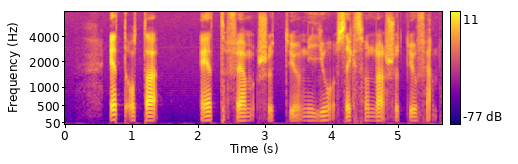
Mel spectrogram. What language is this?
Swedish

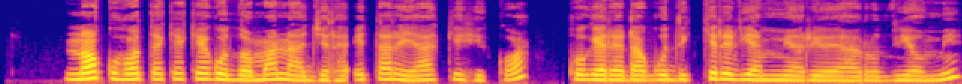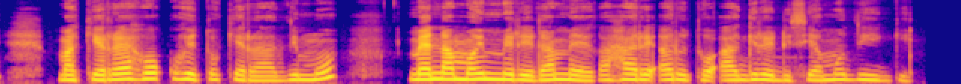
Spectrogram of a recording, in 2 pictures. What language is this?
Kikuyu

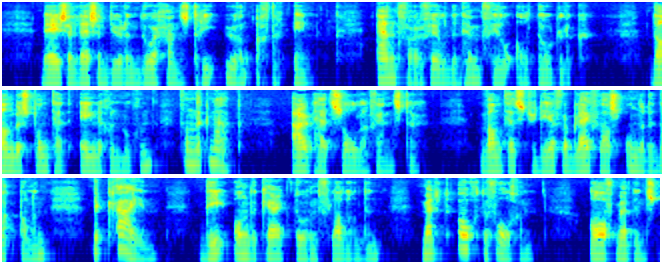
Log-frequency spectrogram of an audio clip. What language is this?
Dutch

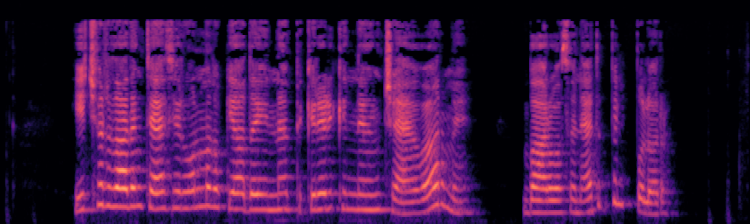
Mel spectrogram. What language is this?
Turkmen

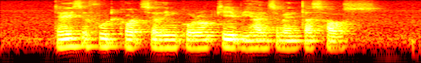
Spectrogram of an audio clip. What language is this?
English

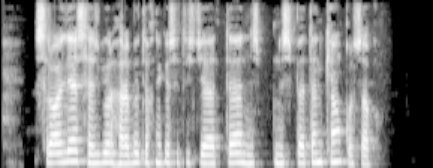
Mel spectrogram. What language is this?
Uyghur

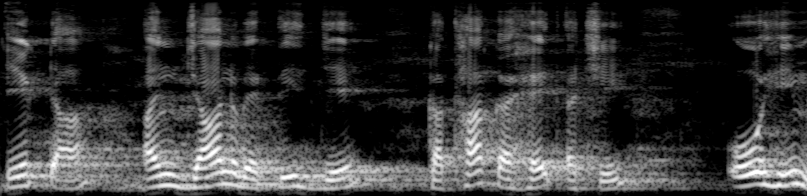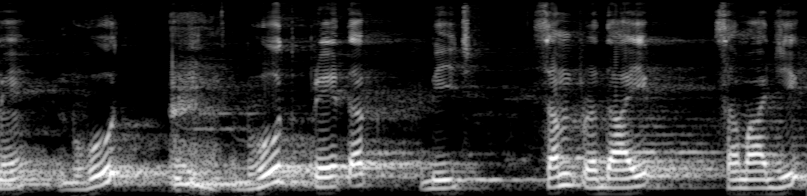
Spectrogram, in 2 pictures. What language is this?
Maithili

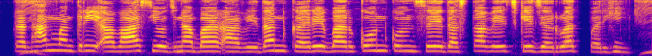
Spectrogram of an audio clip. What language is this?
Chhattisgarhi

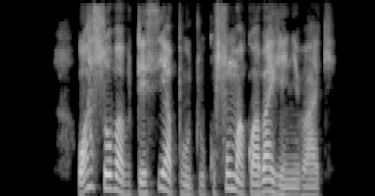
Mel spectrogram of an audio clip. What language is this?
Taita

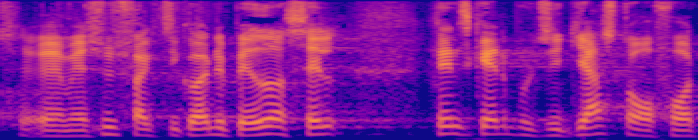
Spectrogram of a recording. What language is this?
Danish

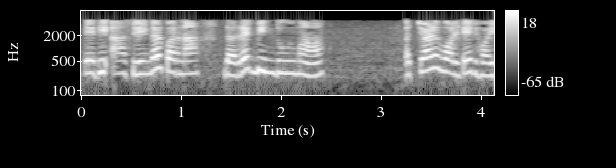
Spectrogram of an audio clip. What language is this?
Gujarati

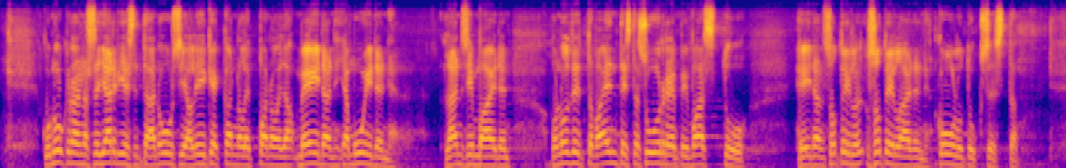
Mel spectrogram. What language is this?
Finnish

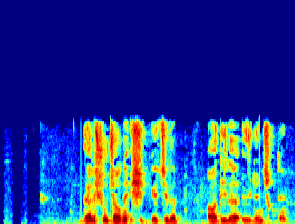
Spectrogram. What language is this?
Uyghur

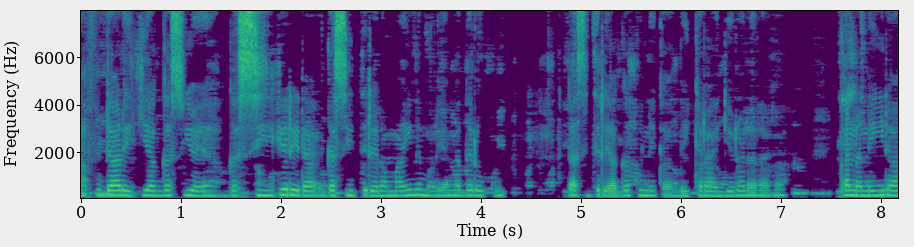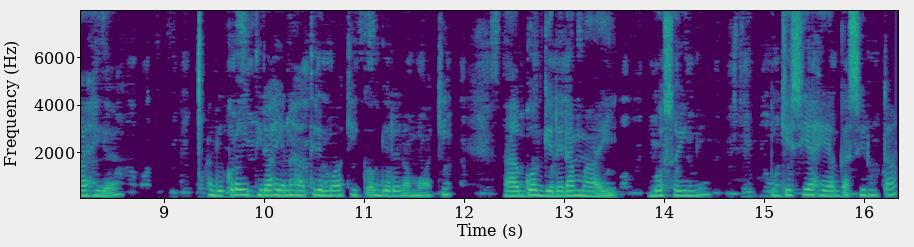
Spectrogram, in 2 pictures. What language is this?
Kikuyu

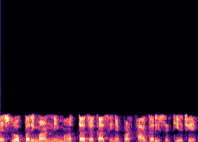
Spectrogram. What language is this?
Gujarati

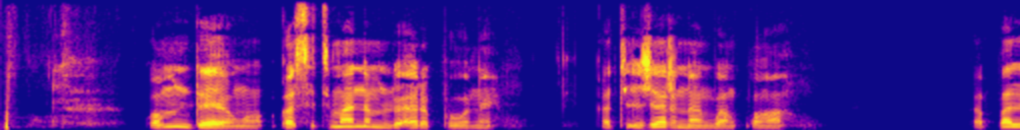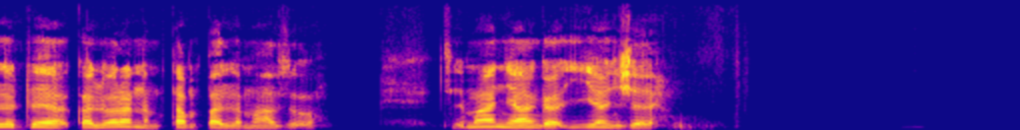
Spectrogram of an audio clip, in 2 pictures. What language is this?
Dagbani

